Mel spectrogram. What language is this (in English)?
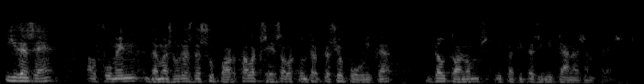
Catalan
